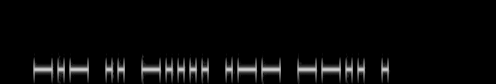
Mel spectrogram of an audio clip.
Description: Morse code, heard as a keyed tone, about 20 wpm, 700 Hz. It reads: KI6WZE
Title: USA Call Signs - 6 Characters - Repeated 2x - 20wpm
